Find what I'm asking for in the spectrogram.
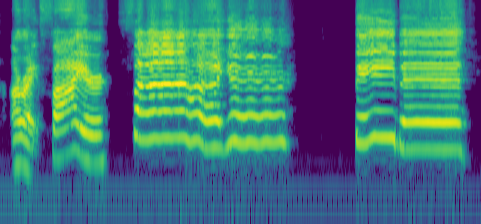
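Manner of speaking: loud, high, drawn-out hype; a hammed-up hype call; hyped sing-song. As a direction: belt it like a hype chant. Hyping up fire energy.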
